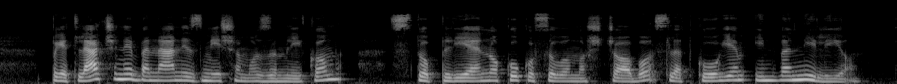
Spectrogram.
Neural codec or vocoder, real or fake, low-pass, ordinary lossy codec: none; real; 19.8 kHz; MP3, 48 kbps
